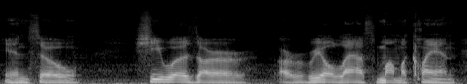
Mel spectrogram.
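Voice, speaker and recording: Male guest from Southeast Alaska, deep and slow, relaxed storytelling. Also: slight background noise. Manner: slow, unhurried, halting with many fillers. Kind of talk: casual interview storytelling.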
